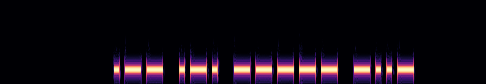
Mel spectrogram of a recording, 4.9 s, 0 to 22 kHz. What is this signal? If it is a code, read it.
Morse code, heard as a keyed tone, about 21 wpm, 700 Hz. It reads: WR0X
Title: USA Call Signs - 4 Characters - 2x Character Spacing - 22wpm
